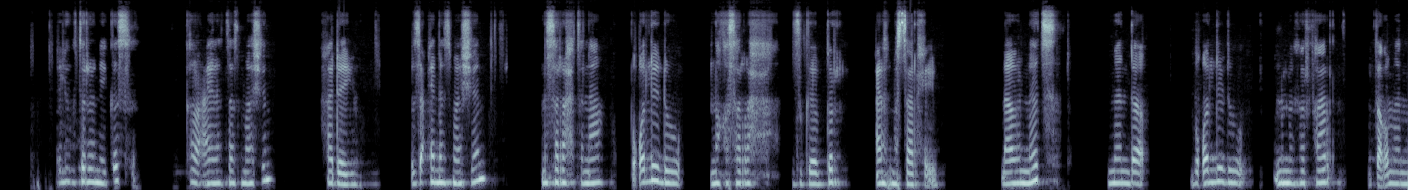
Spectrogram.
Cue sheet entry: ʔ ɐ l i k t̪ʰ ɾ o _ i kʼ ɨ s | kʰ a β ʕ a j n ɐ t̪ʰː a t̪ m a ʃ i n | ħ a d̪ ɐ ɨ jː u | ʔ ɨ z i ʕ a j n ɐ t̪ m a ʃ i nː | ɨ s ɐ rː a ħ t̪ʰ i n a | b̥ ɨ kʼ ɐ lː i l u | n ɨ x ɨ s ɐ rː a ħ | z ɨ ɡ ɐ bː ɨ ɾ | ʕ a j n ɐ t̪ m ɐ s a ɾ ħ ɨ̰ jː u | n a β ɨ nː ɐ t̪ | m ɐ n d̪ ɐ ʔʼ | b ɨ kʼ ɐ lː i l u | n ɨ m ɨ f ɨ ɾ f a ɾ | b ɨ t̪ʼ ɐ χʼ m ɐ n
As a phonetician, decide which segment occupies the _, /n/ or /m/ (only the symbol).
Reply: n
